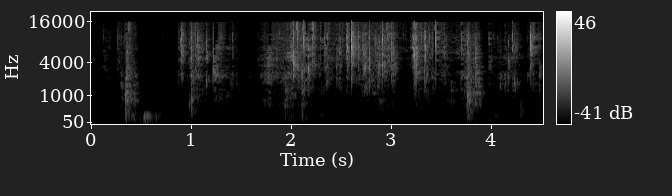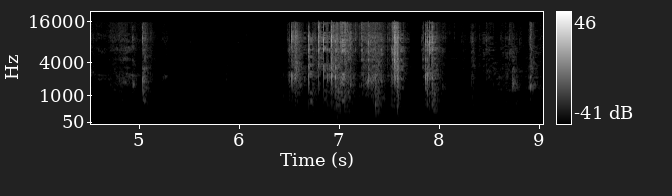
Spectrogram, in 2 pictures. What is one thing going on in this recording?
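A knife blade cuts through a plastic food pouch.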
